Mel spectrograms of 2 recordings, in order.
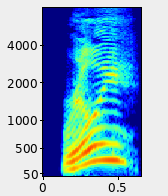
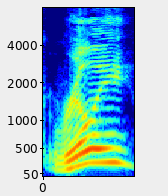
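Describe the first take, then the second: First: High, scoffing rising Really?; condescending. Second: High, scornful falling Really?; condescending. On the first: Inner voice judging a couple, condescending. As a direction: sneer down at the couple in judgment. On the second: Judging a stranger's soda habit, condescending. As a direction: drip with judgment on Really?. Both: Retold or imitated. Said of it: "in a condescending voice".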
